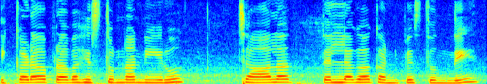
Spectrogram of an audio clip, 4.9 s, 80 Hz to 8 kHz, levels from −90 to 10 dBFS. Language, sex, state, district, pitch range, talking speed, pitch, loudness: Telugu, female, Telangana, Hyderabad, 260-275 Hz, 75 wpm, 270 Hz, -12 LUFS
